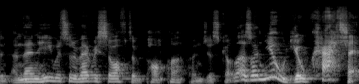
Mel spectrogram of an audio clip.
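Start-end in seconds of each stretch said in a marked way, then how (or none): 2.3-3.6 thick, chewed Lancashire vowels, very high pitch. Recalling how he would pop up on the bike coverage, the speaker quotes him: chewy Lancastrian accent. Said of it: "in a very chewy Lancastrian accent".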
